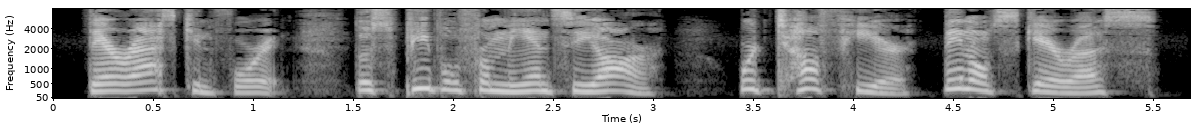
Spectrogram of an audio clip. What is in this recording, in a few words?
male child greeting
